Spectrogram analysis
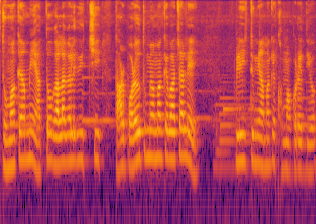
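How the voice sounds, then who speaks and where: A man acts out a commanding village landlord from a cartoon story. His voice sits a little high for a man, stern and quick to temper. Music plays underneath. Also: steady tone, mellow, natural voice. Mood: remorseful.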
